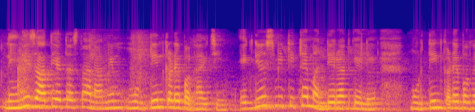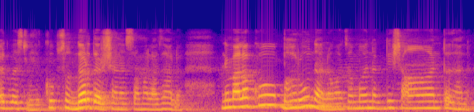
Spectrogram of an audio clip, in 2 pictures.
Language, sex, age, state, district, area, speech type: Marathi, female, 60+, Maharashtra, Pune, urban, spontaneous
